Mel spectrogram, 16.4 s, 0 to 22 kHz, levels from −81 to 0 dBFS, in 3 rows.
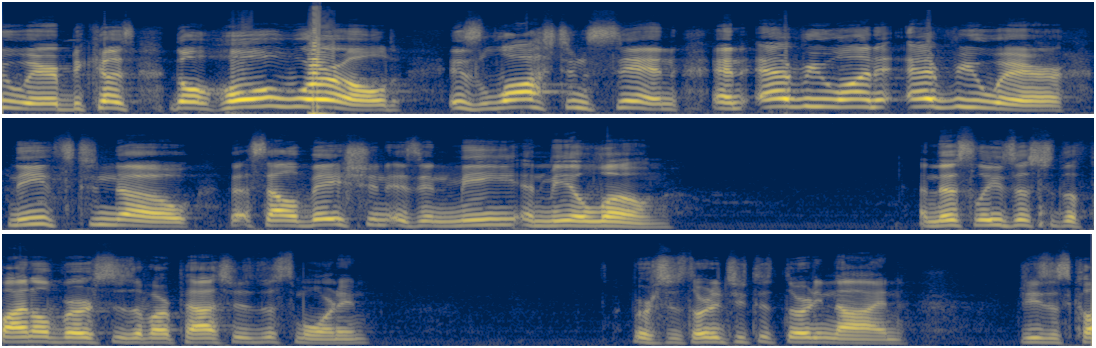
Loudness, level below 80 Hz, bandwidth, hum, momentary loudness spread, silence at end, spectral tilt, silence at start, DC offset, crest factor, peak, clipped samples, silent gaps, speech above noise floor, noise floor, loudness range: -15 LUFS; -50 dBFS; 18.5 kHz; 60 Hz at -55 dBFS; 16 LU; 0 s; -3.5 dB/octave; 0 s; under 0.1%; 16 dB; 0 dBFS; 0.1%; none; 47 dB; -62 dBFS; 11 LU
